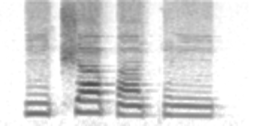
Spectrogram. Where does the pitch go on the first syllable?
low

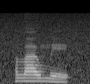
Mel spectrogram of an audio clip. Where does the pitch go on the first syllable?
high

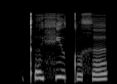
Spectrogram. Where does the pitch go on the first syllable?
falling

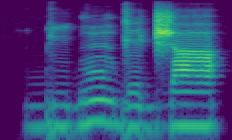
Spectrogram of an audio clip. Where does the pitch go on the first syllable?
low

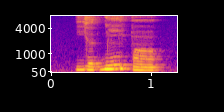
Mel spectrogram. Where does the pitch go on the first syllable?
low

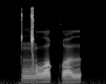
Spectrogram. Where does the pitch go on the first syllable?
rising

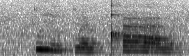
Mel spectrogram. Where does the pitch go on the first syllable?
falling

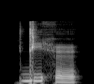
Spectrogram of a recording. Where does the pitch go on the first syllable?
high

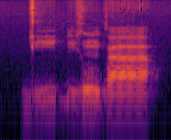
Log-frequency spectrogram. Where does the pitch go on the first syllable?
rising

